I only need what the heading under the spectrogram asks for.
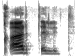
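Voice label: "qiarti" locative, Archi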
